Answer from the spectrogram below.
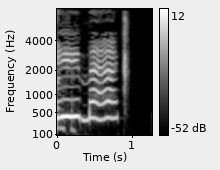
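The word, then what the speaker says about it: TobyMac: Toby Mac. That's how you're supposed to say his name.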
